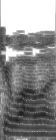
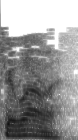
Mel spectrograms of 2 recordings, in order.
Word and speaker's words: Chihuahua: Is it Chihuahua? Is that how you pronounce the place in the state in Mexico? – There is a Chihuahua in Mexico. – Chihuahua.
